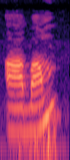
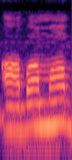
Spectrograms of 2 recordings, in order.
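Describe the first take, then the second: First: The final m is bare, without a vowel. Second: The final m is sounded with a full vowel. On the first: The final letter carries a halant mark. "हलंत है बोल के हम आबम उच्चारण किए" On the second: The final letter has no halant mark. "अगर हलंत नहीं होते तो हम आबा म बोलते"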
